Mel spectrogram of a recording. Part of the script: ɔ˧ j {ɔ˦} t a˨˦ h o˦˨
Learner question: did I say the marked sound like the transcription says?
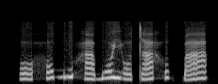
no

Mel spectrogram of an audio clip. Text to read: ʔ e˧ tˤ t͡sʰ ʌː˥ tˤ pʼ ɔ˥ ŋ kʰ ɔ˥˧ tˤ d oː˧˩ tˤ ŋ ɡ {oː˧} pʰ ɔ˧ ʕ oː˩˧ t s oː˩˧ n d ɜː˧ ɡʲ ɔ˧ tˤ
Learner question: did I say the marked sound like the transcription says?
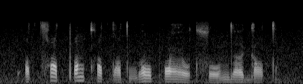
no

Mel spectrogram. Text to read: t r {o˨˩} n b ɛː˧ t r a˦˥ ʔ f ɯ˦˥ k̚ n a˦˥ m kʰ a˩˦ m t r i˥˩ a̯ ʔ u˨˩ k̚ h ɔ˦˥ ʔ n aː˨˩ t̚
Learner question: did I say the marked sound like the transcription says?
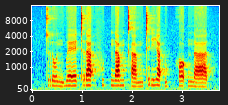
yes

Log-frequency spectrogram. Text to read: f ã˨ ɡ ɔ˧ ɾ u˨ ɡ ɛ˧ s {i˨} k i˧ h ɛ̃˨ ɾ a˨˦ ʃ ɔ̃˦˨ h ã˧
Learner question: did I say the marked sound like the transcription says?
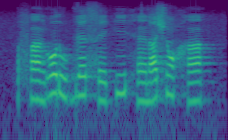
no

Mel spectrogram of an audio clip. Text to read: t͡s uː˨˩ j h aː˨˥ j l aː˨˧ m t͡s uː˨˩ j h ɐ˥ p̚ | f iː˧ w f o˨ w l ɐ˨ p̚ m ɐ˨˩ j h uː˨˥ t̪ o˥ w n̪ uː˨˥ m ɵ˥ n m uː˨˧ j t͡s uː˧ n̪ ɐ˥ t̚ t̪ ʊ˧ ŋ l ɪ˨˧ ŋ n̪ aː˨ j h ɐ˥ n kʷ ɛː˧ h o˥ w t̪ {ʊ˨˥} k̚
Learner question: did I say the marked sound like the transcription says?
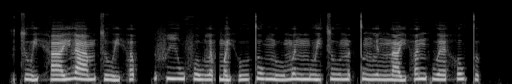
yes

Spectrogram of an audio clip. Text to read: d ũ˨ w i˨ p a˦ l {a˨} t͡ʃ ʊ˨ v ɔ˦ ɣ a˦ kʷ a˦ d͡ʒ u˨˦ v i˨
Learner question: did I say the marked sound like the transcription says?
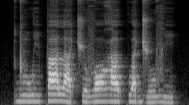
yes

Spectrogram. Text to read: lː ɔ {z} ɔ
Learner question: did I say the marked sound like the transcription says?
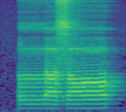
yes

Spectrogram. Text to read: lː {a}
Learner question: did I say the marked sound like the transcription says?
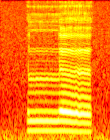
no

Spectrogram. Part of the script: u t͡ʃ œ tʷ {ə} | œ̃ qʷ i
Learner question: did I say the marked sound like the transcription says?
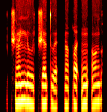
yes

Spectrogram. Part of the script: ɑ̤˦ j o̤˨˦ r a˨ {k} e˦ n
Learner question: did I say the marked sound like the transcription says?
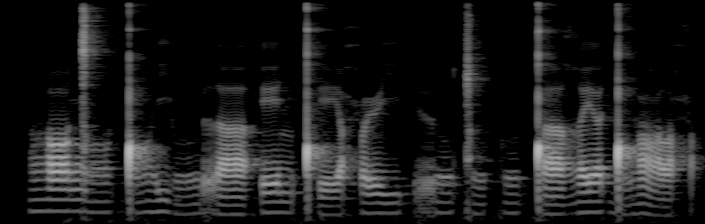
no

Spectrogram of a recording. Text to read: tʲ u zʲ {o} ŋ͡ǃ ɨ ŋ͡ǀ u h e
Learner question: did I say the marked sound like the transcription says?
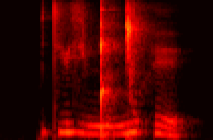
yes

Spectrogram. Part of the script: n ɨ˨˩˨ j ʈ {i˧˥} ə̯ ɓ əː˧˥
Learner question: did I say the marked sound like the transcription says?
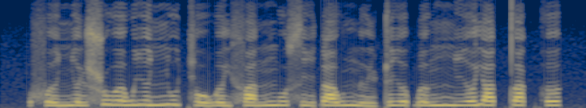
no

